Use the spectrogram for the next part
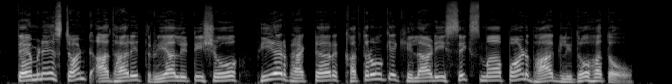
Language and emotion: Gujarati, neutral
